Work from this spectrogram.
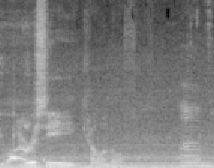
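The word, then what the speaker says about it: Aerisi Kalinoth: She says her name is Arisi Kalanoth. Can you spell that for me?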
